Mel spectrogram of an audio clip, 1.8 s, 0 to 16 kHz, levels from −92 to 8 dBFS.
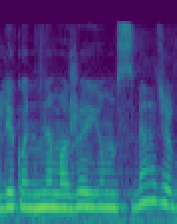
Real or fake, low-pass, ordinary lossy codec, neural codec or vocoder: real; 10.8 kHz; AAC, 96 kbps; none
